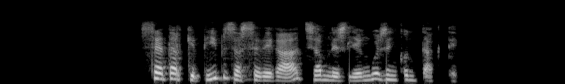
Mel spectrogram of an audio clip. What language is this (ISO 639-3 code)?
cat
